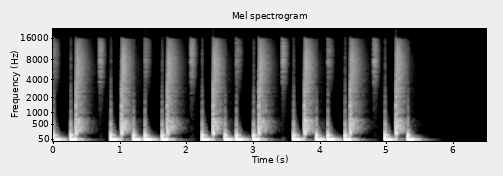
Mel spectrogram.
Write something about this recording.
This is part of a dnb drums mini pack all drums have been processed and will suite different syles of this genre.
